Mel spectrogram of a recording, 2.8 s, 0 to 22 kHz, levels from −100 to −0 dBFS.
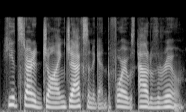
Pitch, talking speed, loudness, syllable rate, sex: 190 Hz, 280 wpm, -18 LUFS, 7.2 syllables/s, female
